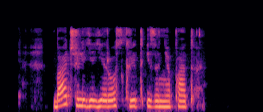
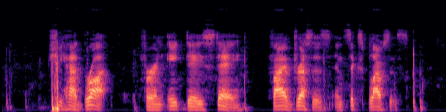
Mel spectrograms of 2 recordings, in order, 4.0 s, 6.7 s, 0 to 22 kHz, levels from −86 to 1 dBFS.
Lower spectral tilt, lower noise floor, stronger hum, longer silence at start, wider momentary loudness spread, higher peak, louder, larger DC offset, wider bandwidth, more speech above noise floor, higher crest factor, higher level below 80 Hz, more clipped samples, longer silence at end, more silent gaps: about the same, -5 dB/octave vs -5.5 dB/octave; first, -79 dBFS vs -58 dBFS; neither; about the same, 0.8 s vs 0.75 s; second, 6 LU vs 19 LU; second, -6 dBFS vs 0 dBFS; about the same, -19 LUFS vs -18 LUFS; neither; about the same, 8.2 kHz vs 7.8 kHz; first, 60 dB vs 40 dB; about the same, 16 dB vs 18 dB; second, -58 dBFS vs -44 dBFS; neither; first, 0.9 s vs 0.35 s; neither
